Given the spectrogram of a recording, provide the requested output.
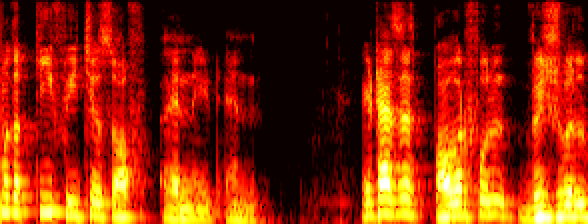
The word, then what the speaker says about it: n8n: It's pronounced as N8N which offers a node based visual editor.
